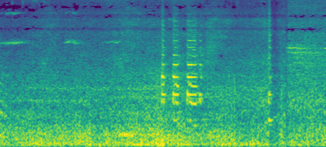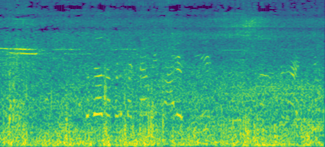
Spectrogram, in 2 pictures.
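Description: Road traffic heard from a moving two-wheeler, with a steady low rumble of wind and engine. A vehicle horn gives a quick run of short beeps about two seconds in.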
